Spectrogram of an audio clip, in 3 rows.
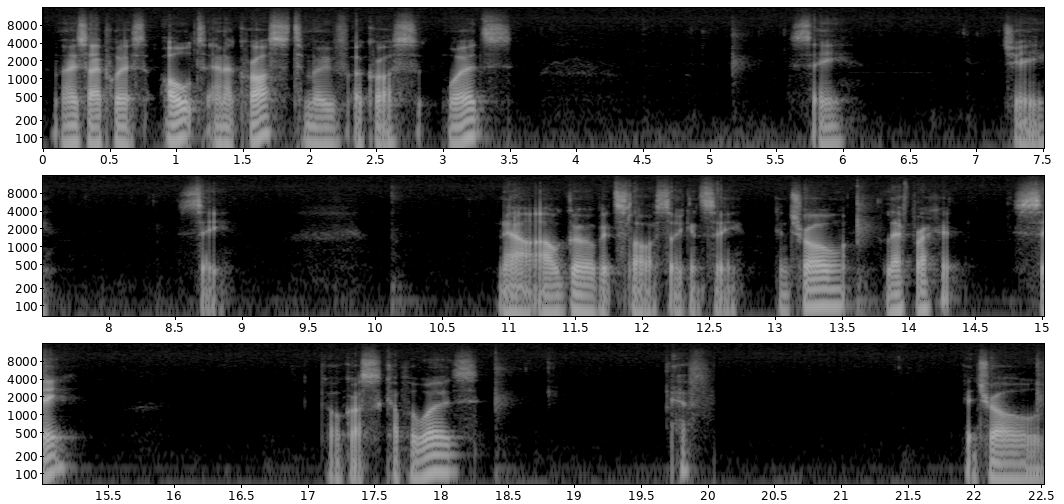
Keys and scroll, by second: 1.6 alt+Left, 2.0 alt+Right, 3.1 alt+Left, 3.8 alt+Right, 4.5 alt+Left, 5.1 ctrl+[, 5.5 shift+c, 5.9 alt+Right, 6.7 ctrl+[, 7.0 shift+g, 7.4 alt+Right, 7.9 space, 8.1 ctrl+[, 8.6 shift+c, 9.7 Right, 13.6 ctrl+[, 14.7 shift+c, 15.9 alt+Right, 18.3 ctrl+[, 19.6 shift+f, 20.5 alt+Right, 22.4 ctrl+[.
